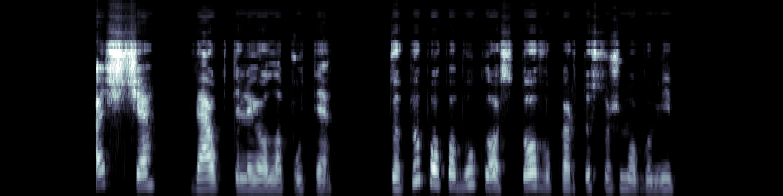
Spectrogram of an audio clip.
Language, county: Lithuanian, Panevėžys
